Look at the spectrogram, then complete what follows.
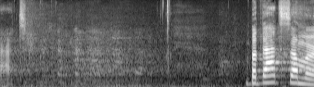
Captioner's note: audience laughs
